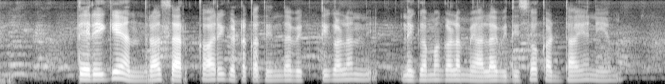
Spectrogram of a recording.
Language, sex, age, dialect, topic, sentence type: Kannada, female, 18-24, Dharwad Kannada, banking, statement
